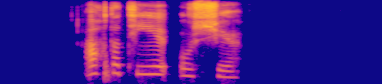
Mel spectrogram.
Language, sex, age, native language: Icelandic, female, 20-29, Icelandic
